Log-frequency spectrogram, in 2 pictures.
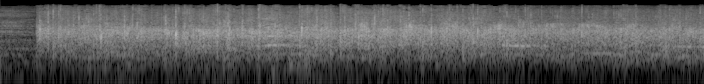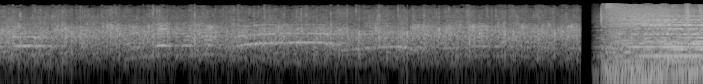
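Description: Theatre audience applauding steadily at a curtain call, with a few voices calling out above the clapping. The applause cuts off suddenly just before the end.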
